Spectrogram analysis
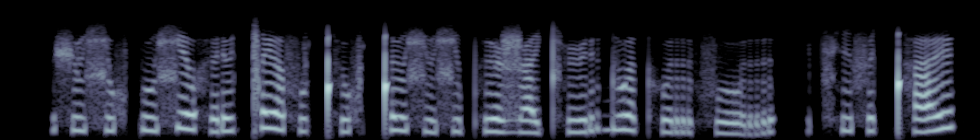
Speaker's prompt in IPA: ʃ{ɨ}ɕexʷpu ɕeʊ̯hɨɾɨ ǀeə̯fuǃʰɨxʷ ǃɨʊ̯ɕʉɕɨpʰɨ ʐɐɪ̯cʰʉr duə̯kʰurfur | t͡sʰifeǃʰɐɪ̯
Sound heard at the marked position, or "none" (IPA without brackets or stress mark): ʉ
